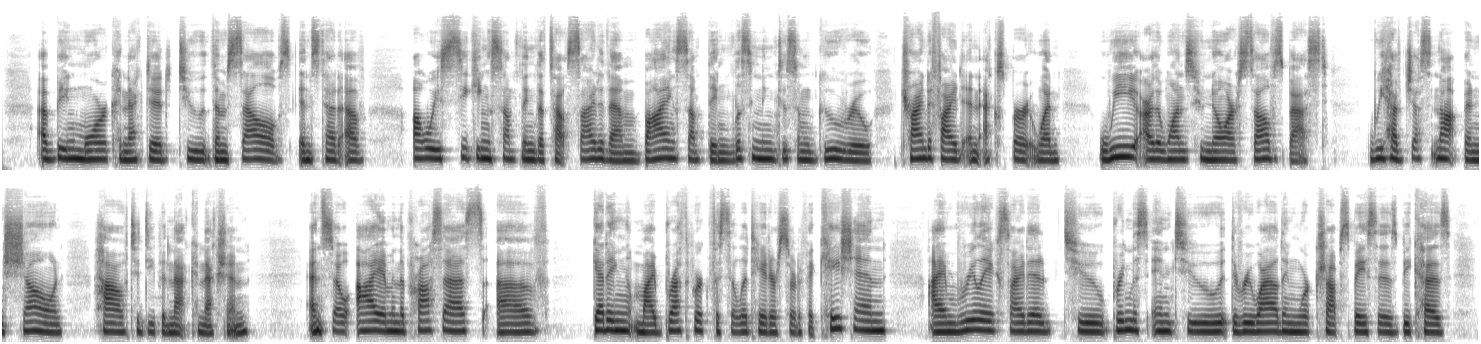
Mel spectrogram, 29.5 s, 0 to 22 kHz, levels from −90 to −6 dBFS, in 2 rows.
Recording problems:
none

